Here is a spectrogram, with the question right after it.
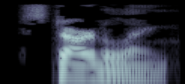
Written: startling

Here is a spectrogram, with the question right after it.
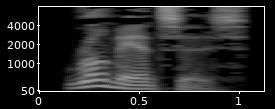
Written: romances

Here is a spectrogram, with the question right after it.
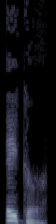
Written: acre

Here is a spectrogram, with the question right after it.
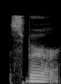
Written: spur

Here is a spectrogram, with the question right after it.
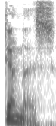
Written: doneness

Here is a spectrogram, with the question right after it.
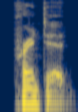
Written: printed

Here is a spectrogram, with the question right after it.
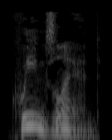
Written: Queensland

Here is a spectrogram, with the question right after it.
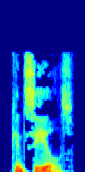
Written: conceals

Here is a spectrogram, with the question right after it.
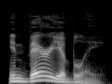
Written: invariably

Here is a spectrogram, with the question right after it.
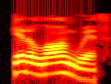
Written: get along with

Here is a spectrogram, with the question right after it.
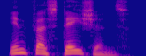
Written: infestations

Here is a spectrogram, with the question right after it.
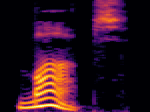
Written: mops

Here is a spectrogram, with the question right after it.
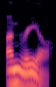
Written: unreal

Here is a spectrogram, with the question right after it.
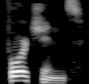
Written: fortunes

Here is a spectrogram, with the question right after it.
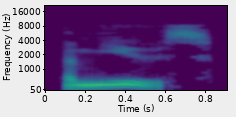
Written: amuse

